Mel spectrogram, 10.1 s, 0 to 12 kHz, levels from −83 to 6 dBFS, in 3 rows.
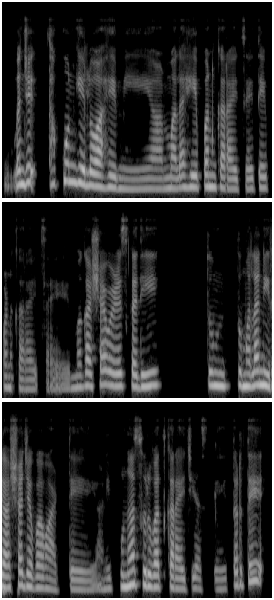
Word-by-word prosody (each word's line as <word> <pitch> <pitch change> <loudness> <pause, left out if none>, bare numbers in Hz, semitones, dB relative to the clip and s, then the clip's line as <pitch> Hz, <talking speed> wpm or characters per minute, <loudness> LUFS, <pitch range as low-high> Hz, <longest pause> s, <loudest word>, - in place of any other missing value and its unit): म्हणजे 245 +3 +4 0.2
थकून 285 +4 0
गेलो 250 -5 +5
आहे 200 -2 +4
मी, 170 0 -6 0.2
मला 180 +1 -1
हे 200 0 +2
पण 210 -1 +3
करायचंय, 170 -2 -4
ते 190 -1 -3
पण 195 -1 -4
करायचंय. 165 -1 -10
मग 200 +3 -2
अशा 235 +3 +1
वेळेस 220 -2 +1
कधी 210 +3 +2 0.6
तुम 225 -1 +4 0.2
तुम्हाला 220 +1 +5
निराशा 215 -2 +4
जेव्हा 195 -3 +1
वाटते 165 -2 -6 0.3
आणि 170 - -8
पुन्हा 210 +4 +5
सुरुवात 220 -5 +3
करायची 175 -2 -2
असते, 165 -1 -11
तर 230 +1 -2
ते 300 0 +1
200 Hz, 165 wpm, -28 LUFS, 175-230 Hz, 0.6 s, गेलो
